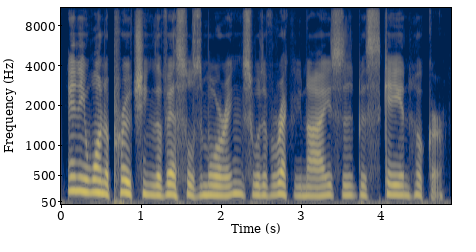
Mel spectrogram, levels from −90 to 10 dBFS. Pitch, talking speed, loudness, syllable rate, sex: 165 Hz, 150 wpm, -17 LUFS, 4.9 syllables/s, male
